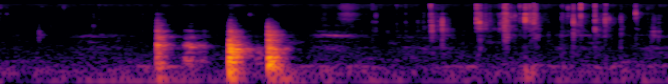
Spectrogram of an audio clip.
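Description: Clear plastic piping bag crinkling as hands squeeze and work it: a few sharp crackling bursts about two seconds in, then a run of small crackles.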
